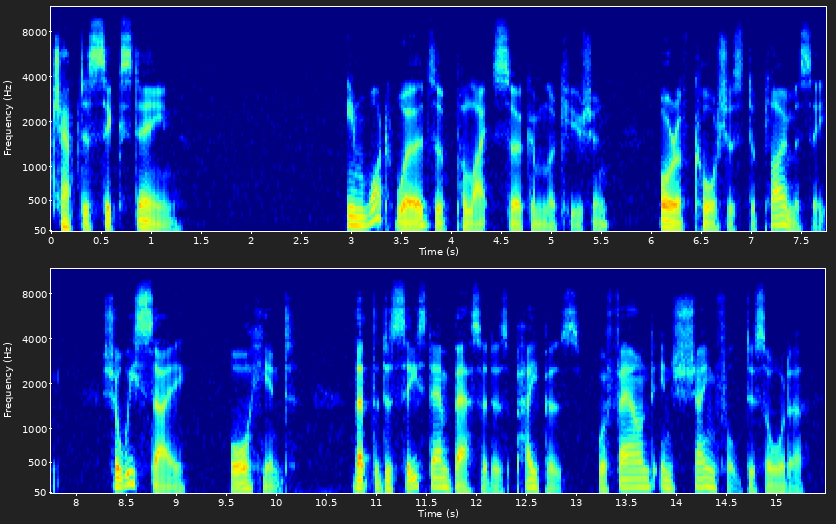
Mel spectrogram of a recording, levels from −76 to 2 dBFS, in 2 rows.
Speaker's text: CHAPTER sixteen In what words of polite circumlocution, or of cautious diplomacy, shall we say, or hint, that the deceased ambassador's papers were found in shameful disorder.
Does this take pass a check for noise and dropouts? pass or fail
pass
